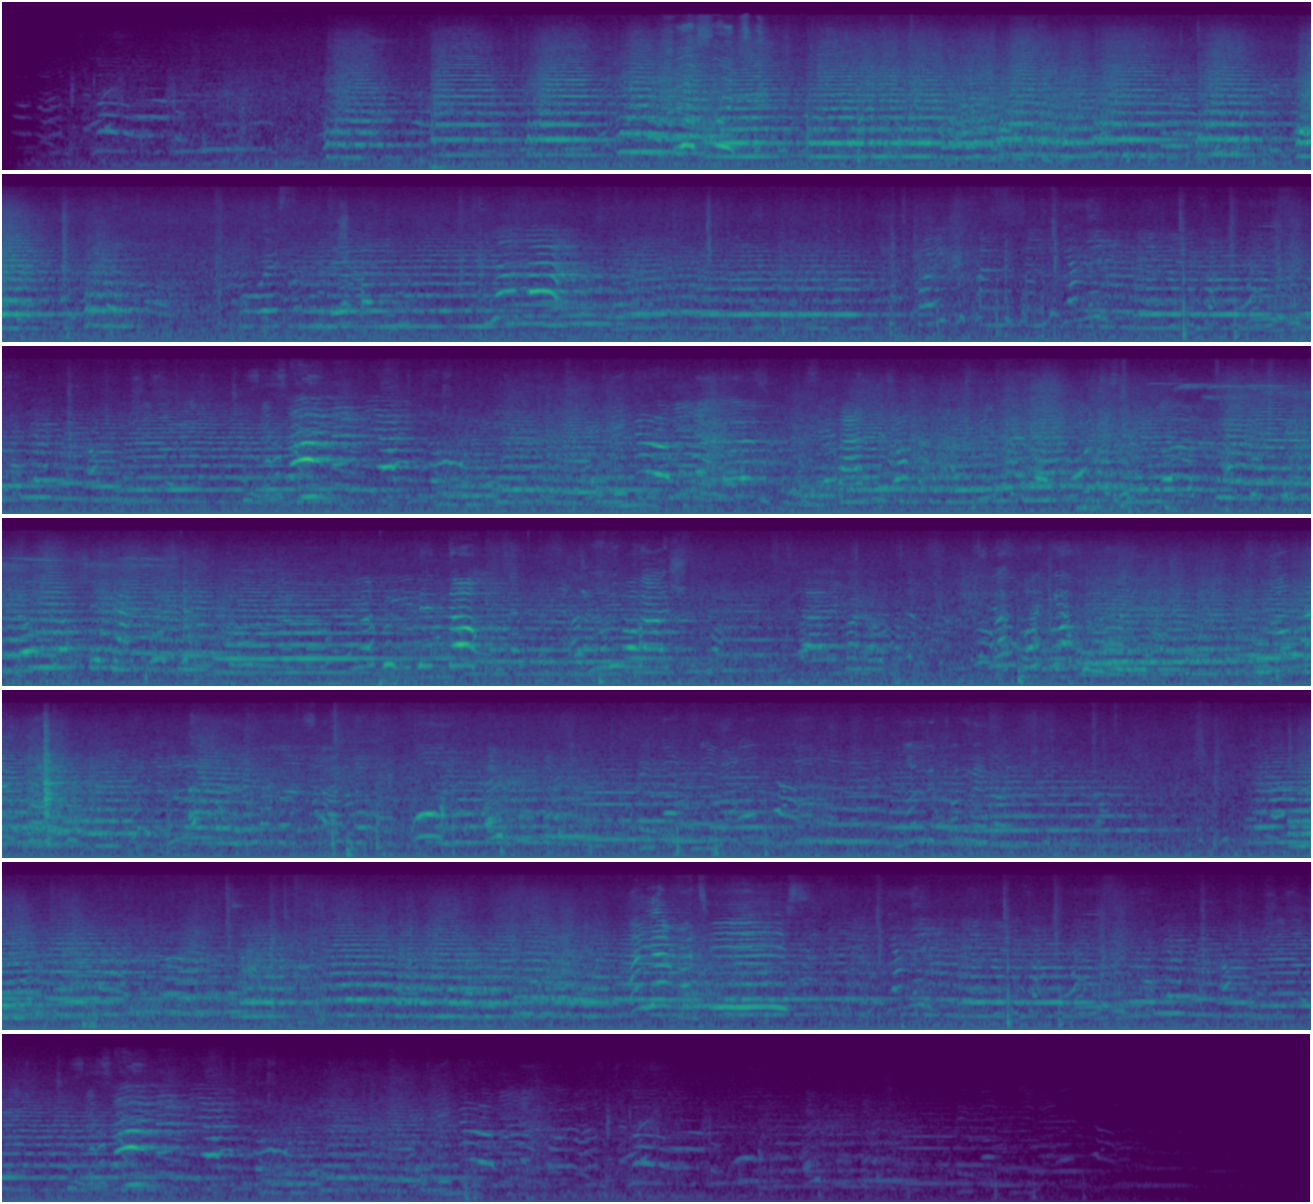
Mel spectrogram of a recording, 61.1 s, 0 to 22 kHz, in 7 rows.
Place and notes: Montmartre, Paris, France - Park Hunting Horn and Kids [Montmartre]
Derrière le sacré-cœur dans un petit parc.Un joueur de cor de
chasse s'entraine.Des enfants jouent.
Park ambiance.hunting horn player training . Kids playing
.Afternoon
3 October 2013, ~16:00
